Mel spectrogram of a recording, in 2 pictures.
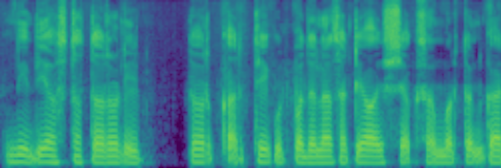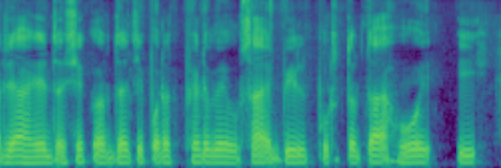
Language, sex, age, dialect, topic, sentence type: Marathi, male, 18-24, Varhadi, banking, statement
